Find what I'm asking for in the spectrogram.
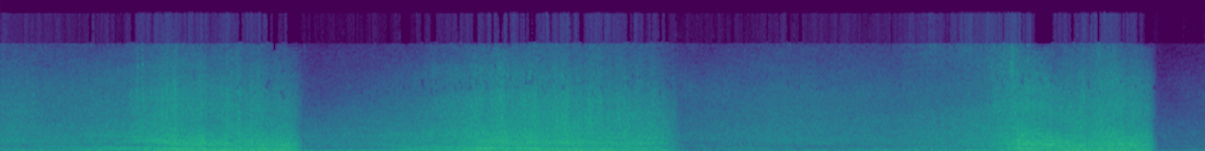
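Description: Racing truck engines roar at a green-flag restart in a NORA Truck Series race at Bristol, loud revving waves sweeping past in several surges with rising and falling pitch as the pack accelerates, no voices.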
